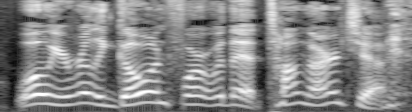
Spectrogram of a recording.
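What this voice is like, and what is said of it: Put-on Upper Midwest accent. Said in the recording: “Are you from Wisconsin? ... She sounds like she's from Wisconsin. ... You from North Dakota? ... Or Minnesota? Are you from Minnesota?”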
